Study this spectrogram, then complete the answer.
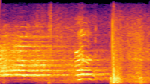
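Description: A wrestler slams onto the ring mat with a heavy thud.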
